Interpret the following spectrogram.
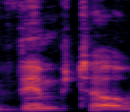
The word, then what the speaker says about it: Vimto: Correct pronunciation, Vimto.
